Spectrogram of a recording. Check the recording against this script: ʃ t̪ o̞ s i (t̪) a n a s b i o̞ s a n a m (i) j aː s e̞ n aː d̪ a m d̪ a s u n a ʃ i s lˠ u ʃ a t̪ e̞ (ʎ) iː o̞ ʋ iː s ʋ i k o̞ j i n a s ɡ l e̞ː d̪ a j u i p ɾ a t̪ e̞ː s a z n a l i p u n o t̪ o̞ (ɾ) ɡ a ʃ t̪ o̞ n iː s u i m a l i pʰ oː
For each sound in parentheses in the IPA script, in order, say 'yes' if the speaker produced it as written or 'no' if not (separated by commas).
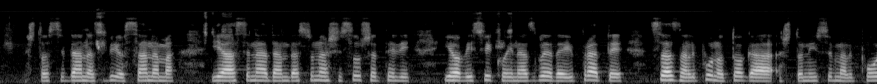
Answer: no, no, yes, no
